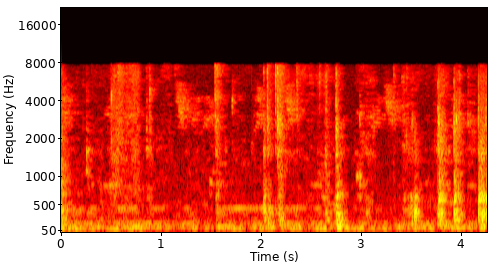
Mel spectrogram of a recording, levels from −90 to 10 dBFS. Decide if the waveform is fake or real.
real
